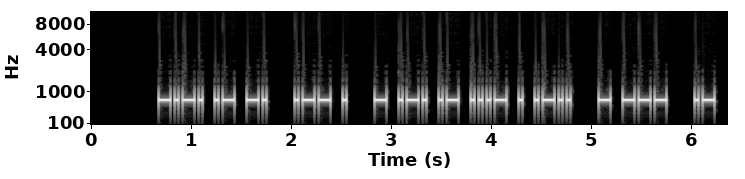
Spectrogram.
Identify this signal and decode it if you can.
Morse code, heard as a keyed tone, about 30 wpm, 700 Hz. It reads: CAN WE TRAVEL TO A
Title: Sentences from Top 1000 Words - Review Part 2 - 30wpm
